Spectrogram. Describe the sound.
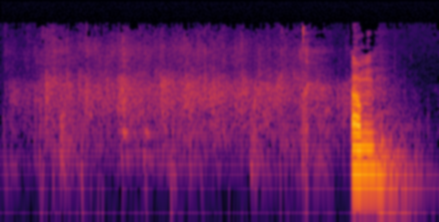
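Steady audience applause fills the room with dense, continuous clapping for several seconds, ending with a brief loud voice burst as the clapping fades out.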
